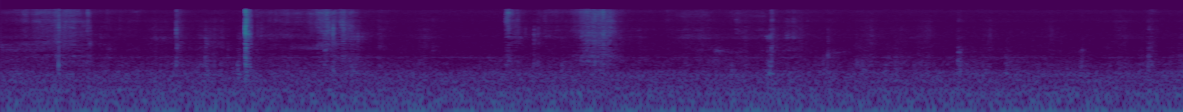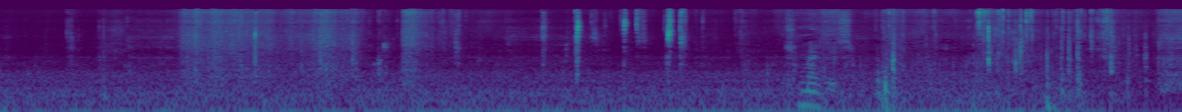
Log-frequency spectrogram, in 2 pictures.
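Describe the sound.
Crisp, crunchy bites into a Gala apple followed by wet, irregular chewing over a steady low hum, with one short spoken word partway through.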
